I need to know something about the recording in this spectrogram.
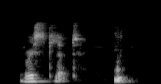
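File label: "wristlet", British English; pronunciations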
